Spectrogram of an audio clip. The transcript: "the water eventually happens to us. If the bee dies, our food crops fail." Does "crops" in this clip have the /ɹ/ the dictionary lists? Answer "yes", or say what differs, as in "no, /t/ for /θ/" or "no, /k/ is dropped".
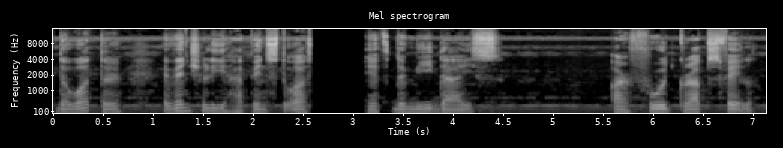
yes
